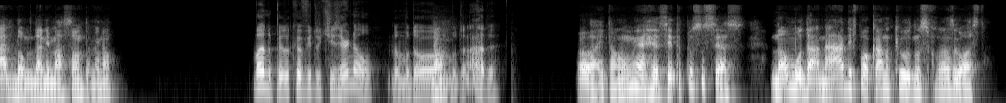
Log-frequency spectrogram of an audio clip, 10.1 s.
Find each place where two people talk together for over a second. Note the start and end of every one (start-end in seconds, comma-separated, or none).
none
